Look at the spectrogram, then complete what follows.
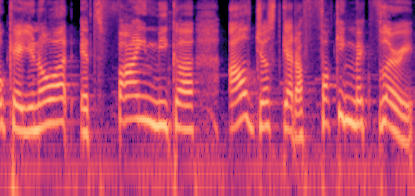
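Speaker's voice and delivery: plain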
